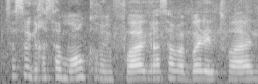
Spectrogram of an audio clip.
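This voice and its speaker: A woman's voice: a little high, fairly even intonation, fast, a little hiss or hum. A young woman, chatting playfully in a casual vlog and slipping English words in. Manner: playful, mixes in English words, swings from loud teasing to quiet talk. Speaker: vlogger.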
